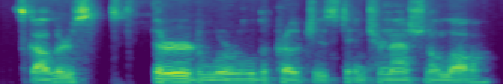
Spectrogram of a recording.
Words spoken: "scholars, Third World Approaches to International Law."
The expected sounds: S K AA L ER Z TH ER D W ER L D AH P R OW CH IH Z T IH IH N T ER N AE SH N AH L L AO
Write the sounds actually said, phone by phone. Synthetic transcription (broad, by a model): S K AA L ER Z TH ER D W ER L D AH P R OW CH IH Z T IH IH N T ER N AE SH N L L AO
